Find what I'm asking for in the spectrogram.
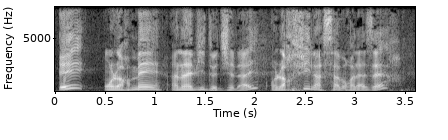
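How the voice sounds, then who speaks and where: A man in his thirties chatting casually as a podcast co-host, telling stories with lively acted-out scenes. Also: a little high, normal speed, dry recording, clean studio sound. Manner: animated storyteller, acts out scenes. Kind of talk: casual chat.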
